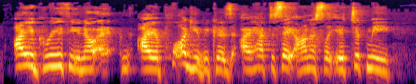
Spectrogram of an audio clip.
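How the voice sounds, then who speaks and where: Loud and high-pitched, a woman talks at a fairly quick pace with ordinary pitch variation against a quiet background. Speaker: podcast host, career coach. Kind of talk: interview. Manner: fast, loud; high energy, emotive.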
